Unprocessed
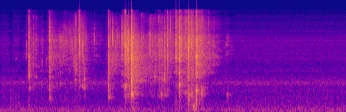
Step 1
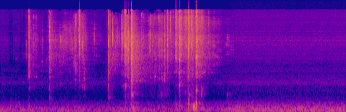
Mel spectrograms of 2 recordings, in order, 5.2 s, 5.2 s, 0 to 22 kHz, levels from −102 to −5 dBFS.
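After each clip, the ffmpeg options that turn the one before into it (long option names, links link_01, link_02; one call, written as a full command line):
ffmpeg -i in.wav -af "areverse,acompressor=mode=upward:threshold=-46dB:ratio=2.5,areverse,firequalizer=gain_entry='entry(120,0);entry(220,-4);entry(340,-20);entry(530,-23);entry(1400,-14);entry(2500,-11);entry(4400,-6);entry(14000,10)':delay=0.05:min_phase=1" out.wav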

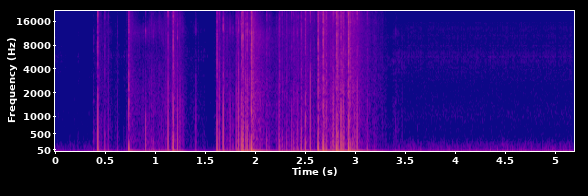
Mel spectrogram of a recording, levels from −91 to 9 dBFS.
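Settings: ffmpeg -i in.wav -af "aeval=exprs='abs(val(0))':channel_layout=same,volume=-4dB" out.wav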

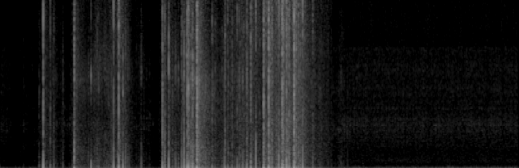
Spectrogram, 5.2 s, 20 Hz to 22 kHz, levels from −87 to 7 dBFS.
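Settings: ffmpeg -i in.wav -af "afftfilt=real='hypot(re,im)*cos(PI*b)':imag='0':win_size=1024:overlap=0.75,volume=3.5dB" out.wav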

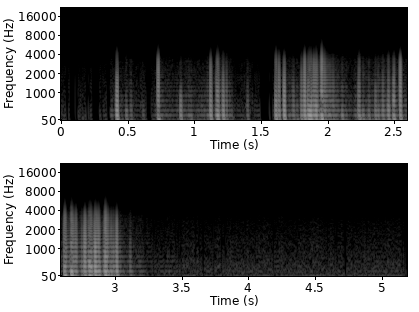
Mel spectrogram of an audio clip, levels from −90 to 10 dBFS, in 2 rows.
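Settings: ffmpeg -i in.wav -af "adynamicsmooth=sensitivity=4.5:basefreq=590,acrusher=bits=9:dc=4:mix=0:aa=0.000001,highpass=frequency=180:width_type=q:width=0.5412,highpass=frequency=180:width_type=q:width=1.307,lowpass=frequency=3500:width_type=q:width=0.5176,lowpass=frequency=3500:width_type=q:width=0.7071,lowpass=frequency=3500:width_type=q:width=1.932,afreqshift=-140,volume=10.5dB" out.wav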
